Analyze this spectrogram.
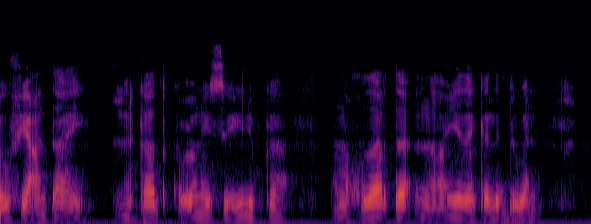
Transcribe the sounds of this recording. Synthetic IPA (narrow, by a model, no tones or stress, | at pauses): ʊfiːʕɑ̰nt̪ʰɐɦɛj | mɐrkʰaːd̪kʰʊʕʊnɛjsɔhɪlɪbkʰɐ | ʔɐmɐχʊðaːrt̪ʰɐ̰nɔːʕjɐðɐkʰɐlɐd̪ʊ̰wɐn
